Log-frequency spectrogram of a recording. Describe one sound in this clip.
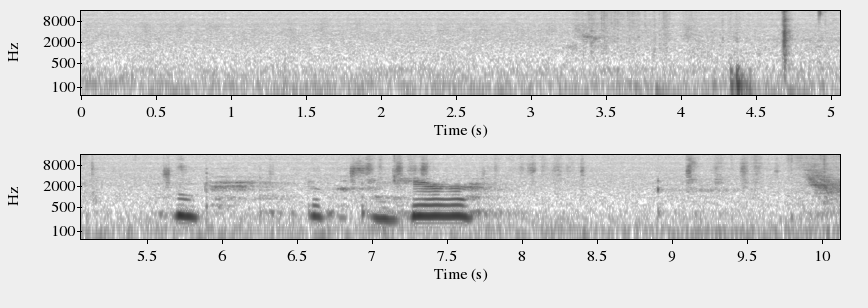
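A marker squeaks and scratches softly across paper.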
